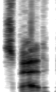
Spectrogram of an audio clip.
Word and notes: sped: American English

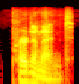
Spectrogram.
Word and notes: pertinent: American English

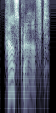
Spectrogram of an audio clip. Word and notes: housecraft: British English

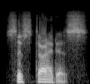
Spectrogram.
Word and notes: cystitis: American English

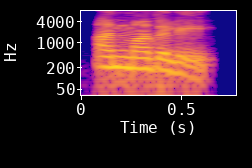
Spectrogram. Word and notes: Unmotherly: Indian

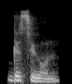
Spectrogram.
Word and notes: gossoon: Indian

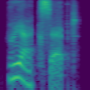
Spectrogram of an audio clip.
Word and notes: reaccept: Indian

